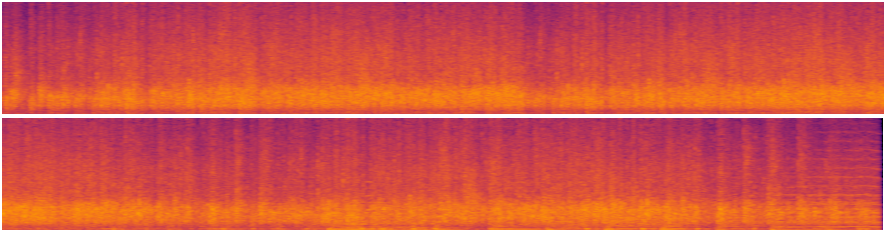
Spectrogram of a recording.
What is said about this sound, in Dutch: Dat is applaus voor iedereen die zo fijn gereageerd heeft en ook verzoekjes hebben aangevraagd.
